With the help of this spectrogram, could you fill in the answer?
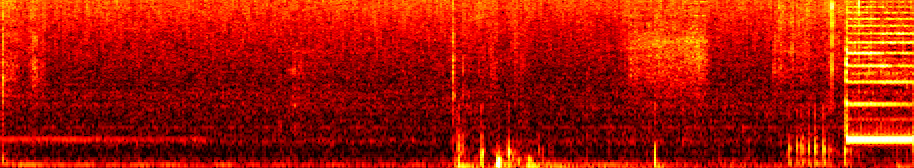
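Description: outgoing telephone call ringing

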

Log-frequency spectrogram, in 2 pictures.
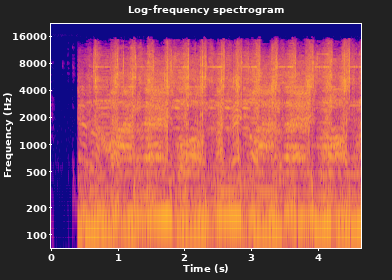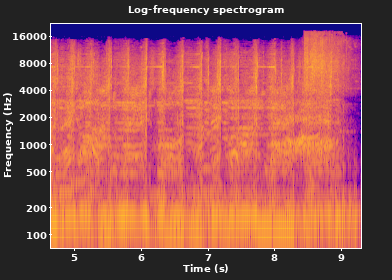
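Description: car crash sound effect

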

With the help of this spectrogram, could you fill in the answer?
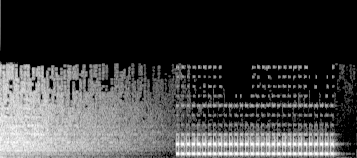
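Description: telephone ringing

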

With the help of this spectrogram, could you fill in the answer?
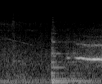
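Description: car engine driving

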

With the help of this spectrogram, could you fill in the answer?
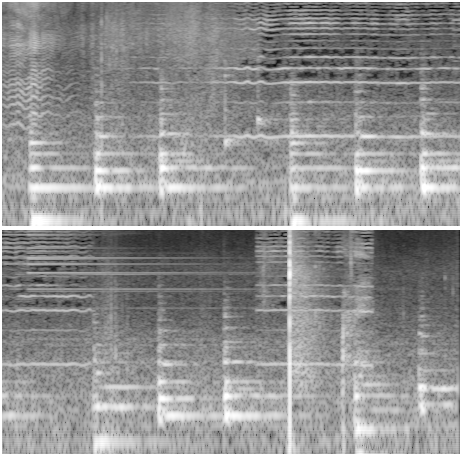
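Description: mosquito buzzing

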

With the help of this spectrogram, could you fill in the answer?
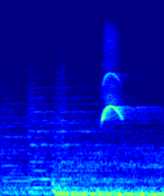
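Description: someone whistling

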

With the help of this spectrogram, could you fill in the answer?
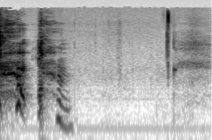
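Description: cough

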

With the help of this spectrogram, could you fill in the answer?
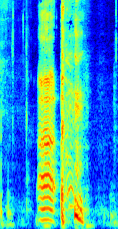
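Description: coughing

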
